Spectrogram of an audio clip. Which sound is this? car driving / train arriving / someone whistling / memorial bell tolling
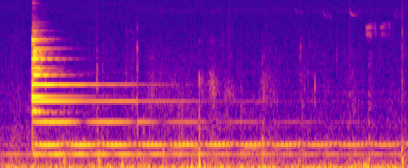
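memorial bell tolling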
